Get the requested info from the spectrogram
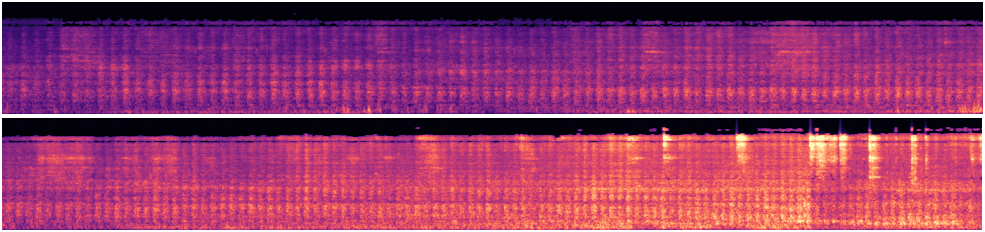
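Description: Steam tank locomotive hauling coaches, approaching from a distance with its chuffing and running noise growing steadily louder, then passing close by near the end with a hiss of steam escaping low down.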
